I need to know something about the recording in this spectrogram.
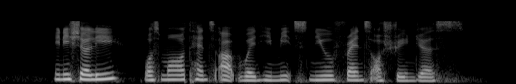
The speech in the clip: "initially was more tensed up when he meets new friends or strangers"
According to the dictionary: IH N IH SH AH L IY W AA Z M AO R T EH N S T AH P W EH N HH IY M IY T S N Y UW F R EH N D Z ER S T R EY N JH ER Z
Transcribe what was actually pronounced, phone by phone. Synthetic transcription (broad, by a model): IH N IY SH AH L IY W AA S M AO T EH N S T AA P W EH N HH IY M IY T S N Y UW F R EH N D S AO S T R EY N JH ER S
